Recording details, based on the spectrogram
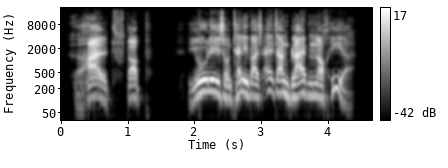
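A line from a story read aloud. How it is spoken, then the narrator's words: Thundering. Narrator (German): donnert der Wandelwurz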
